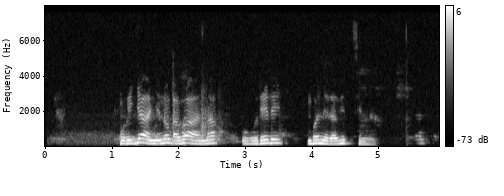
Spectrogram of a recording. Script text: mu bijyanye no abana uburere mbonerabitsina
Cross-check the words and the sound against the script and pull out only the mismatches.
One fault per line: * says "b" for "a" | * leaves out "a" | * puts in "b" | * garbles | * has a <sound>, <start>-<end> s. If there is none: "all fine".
all fine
